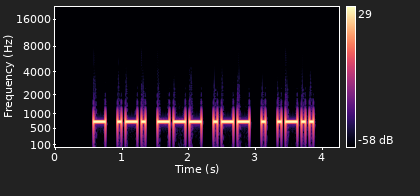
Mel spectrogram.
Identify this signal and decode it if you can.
Morse code, heard as a keyed tone, about 20 wpm, 700 Hz. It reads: TROWEL
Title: Easy Words with Hints - 20wpm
